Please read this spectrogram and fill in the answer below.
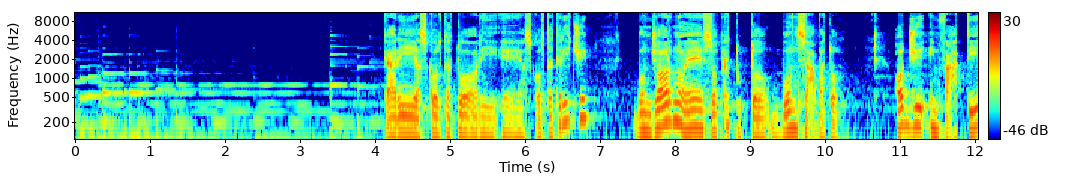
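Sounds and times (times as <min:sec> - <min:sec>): calm instrumental music: 0:00.0 - 0:06.0, 0:07.8 - 0:12.0.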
